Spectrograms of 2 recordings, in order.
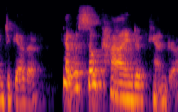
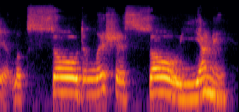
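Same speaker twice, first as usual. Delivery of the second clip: savouring; 3 semitones higher, 5 dB louder, slower than usual. Pretend. Teacher savours the food for kids.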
